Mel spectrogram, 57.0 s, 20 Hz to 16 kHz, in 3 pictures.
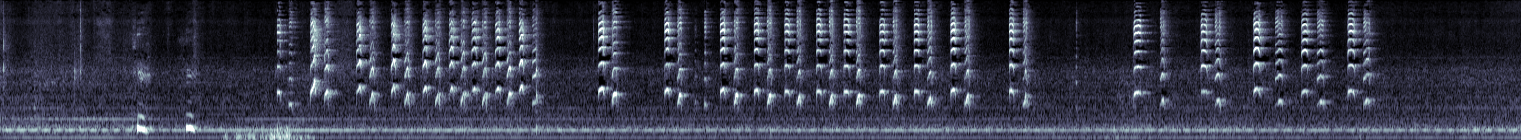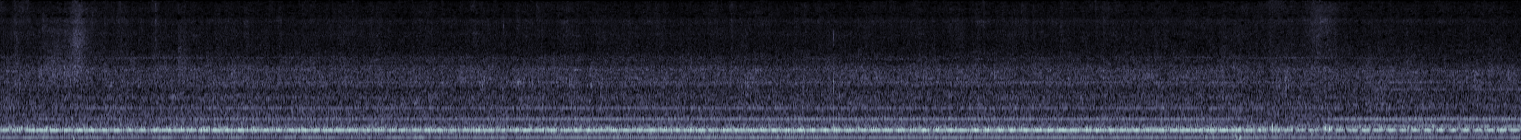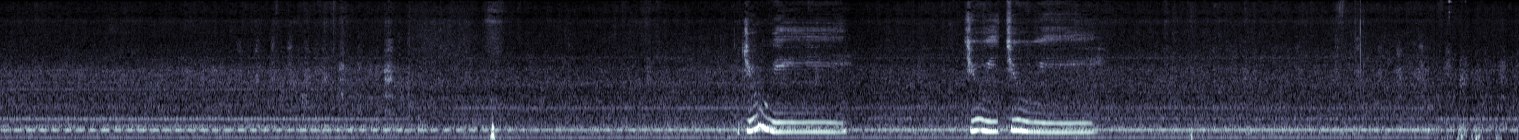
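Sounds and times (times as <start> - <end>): steady low hum: 0.0 - 57.0
dog toy squeaking: 3.4 - 6.8, 7.5 - 13.0, 14.2 - 17.3.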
